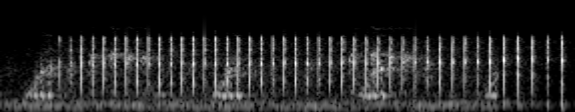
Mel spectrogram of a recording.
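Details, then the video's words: White stork rattling, made by rapidly snapping the beak with the head tilted back: a fast, even series of dry clacks, about eight per second, running steadily for four seconds over a faint low hum. "White stork sound (Ciconia ciconia)"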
